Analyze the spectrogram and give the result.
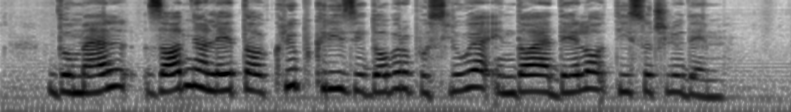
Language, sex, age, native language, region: Slovenian, female, 18-29, Slovenian, Pomurje region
